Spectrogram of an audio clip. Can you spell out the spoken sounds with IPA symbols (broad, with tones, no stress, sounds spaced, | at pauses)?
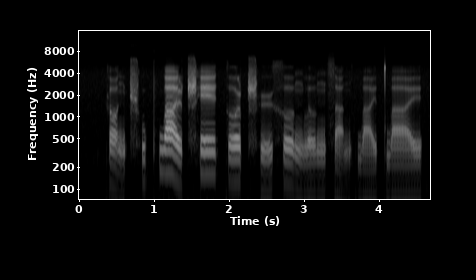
k ɑ̰˨˩ ŋ ʈ͡ʂʰ u˦ pʰ w a˥˩ ɪ̯ ʈ͡ʂʰ e˥ ɪ̯ k ɤ˥ ʈ͡ʂʰ ɻ̩˧˥ x ɤ˥˩ ŋ l ɤ˥ ŋ s a̰˨˩ n k w a˧˥ ɪ̯ t̪ w a˥ ɪ̯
